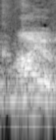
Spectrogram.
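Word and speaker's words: ខ្មែរ: 과연 그러니까 이 캄보디아를 만든 그 크메르족 그 사람들 발을 크마이어 크마이어 그렇게 발음해요. 우리가 크메르 크메르 같은 크마이 크마이어 그런데 그 사람들의 역사예요.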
